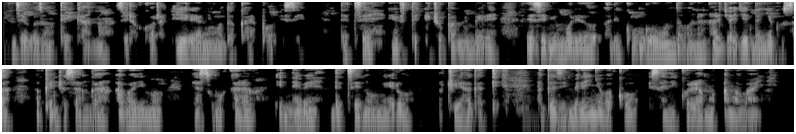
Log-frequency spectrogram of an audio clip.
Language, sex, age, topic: Kinyarwanda, female, 18-24, government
